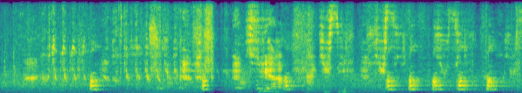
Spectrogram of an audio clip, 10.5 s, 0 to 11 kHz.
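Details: Four-year-old Pit Bull Terrier mix, a large 87-pound dog awaiting adoption at a shelter: a woman talks playfully to it, then sharp, tonal barks come in a quick run of four or five near the end.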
